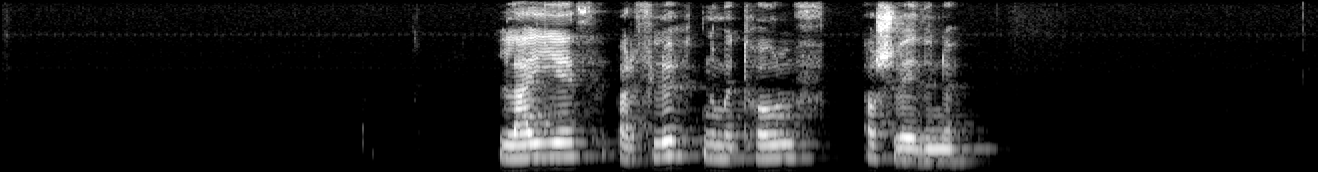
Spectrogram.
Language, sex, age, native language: Icelandic, female, 60-69, Icelandic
